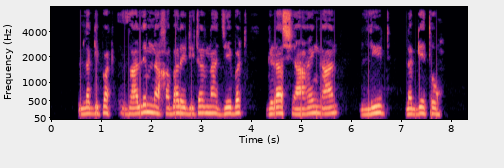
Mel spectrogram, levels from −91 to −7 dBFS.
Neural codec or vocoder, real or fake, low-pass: none; real; 7.2 kHz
